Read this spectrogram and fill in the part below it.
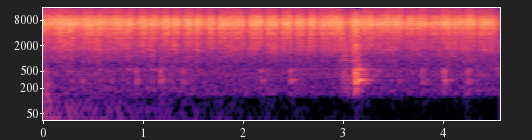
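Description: A scrub pad rubs across the bottom of a very dirty pan in steady, close strokes, with one sharper scrape partway through.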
